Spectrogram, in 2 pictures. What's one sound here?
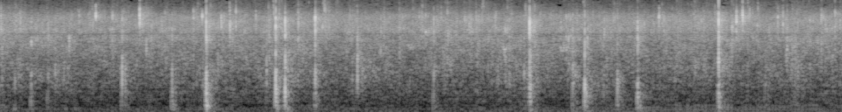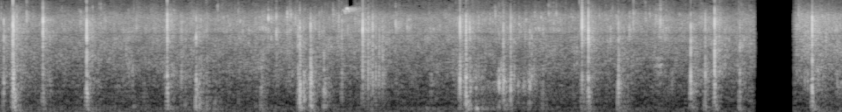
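Leaves and branches rustle as monkeys climb through a tree.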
